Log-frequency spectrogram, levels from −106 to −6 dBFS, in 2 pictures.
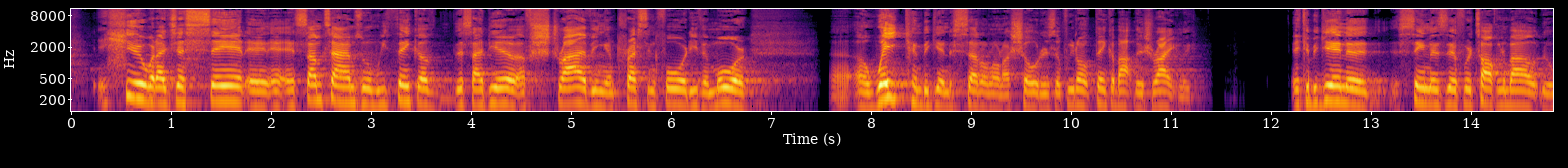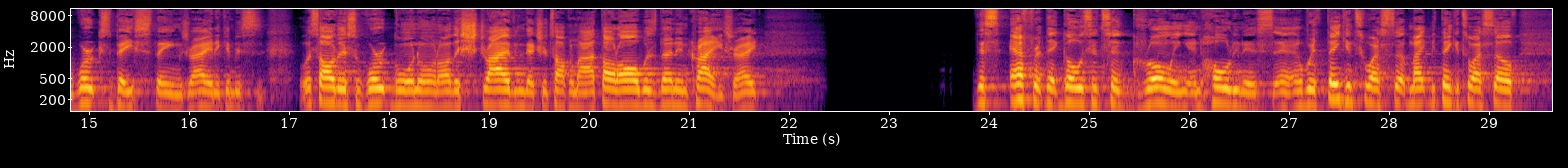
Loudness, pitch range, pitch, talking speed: -24 LUFS, 150-170 Hz, 160 Hz, 190 wpm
